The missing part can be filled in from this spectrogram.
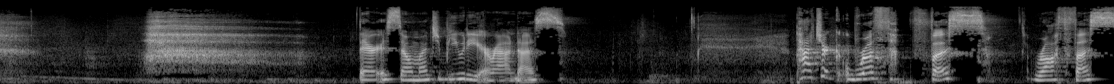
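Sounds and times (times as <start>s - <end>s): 
deep breath drawn in: 1.4s - 3.3s, 6.9s - 8.0s
speech: 3.6s - 5.7s, 8.1s - 9.7s, 10.3s - 11.0s.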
